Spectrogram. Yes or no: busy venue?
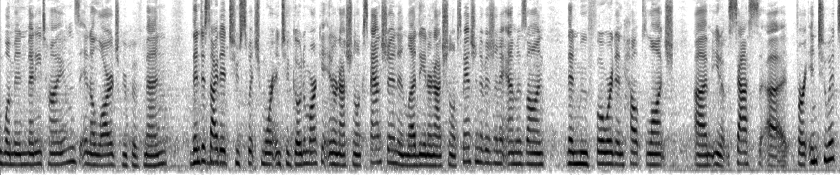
yes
